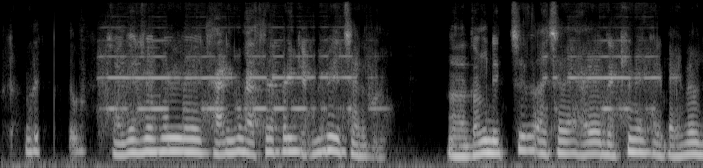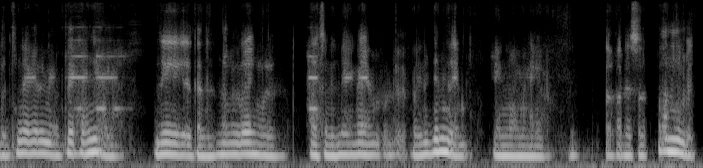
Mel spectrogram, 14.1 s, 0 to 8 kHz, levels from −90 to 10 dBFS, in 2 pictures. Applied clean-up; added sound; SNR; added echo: neural diffusion model UNIVERSE++.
